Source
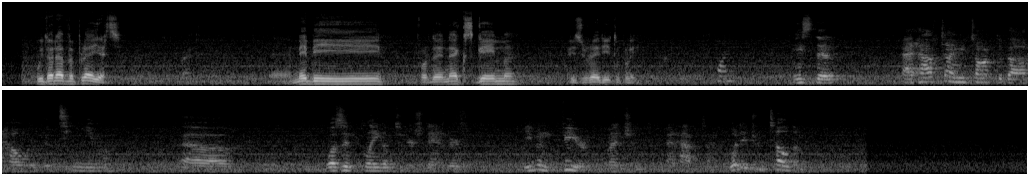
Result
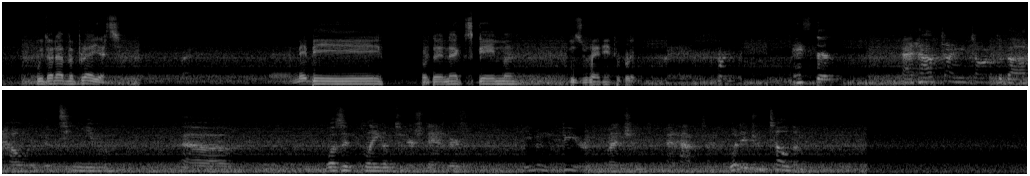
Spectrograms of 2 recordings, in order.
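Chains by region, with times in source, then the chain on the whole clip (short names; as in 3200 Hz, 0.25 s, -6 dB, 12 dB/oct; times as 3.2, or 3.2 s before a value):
1.37–3.11 HPF 390 Hz + tape spacing loss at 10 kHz 42 dB
3.71–5.01 gate -34 dBFS, range -21 dB + bell 820 Hz -14.5 dB 0.96 oct
5.65–8.67 bell 340 Hz -3.5 dB 0.7 oct + transient shaper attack +7 dB, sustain -7 dB + step phaser 4 Hz 470–2500 Hz
9.33–9.88 compressor 5:1, threshold -36 dBFS + BPF 130–4600 Hz + bell 240 Hz -8.5 dB 2.2 oct
15.25–16.09 Chebyshev low-pass 6900 Hz, order 4 + compressor 16:1, threshold -42 dBFS
whole clip: EQ curve 110 Hz 0 dB, 460 Hz -14 dB, 730 Hz -29 dB, 1400 Hz +2 dB, 5000 Hz -7 dB; compressor 4:1, threshold -40 dBFS; gain +7 dB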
